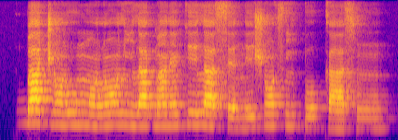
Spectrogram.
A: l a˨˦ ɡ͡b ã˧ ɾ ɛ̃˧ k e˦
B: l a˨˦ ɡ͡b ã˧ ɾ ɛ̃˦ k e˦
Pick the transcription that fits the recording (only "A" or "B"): B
